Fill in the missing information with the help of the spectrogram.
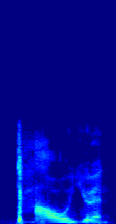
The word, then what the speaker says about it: Taoyuan: I'm looking at the map, and what's interesting is that Taiwan City, ta, ta, I'm ho- I hope I'm pronouncing it right, right? Taiwan um, is bigger than Taipei. – Taoyuan. – Taoyuan. Taoyuan.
